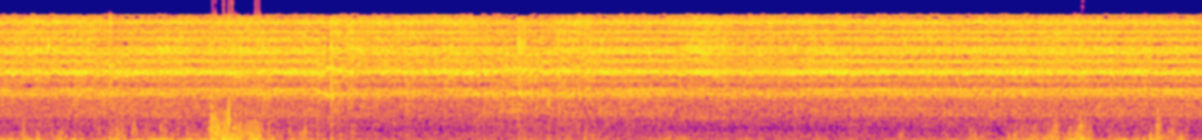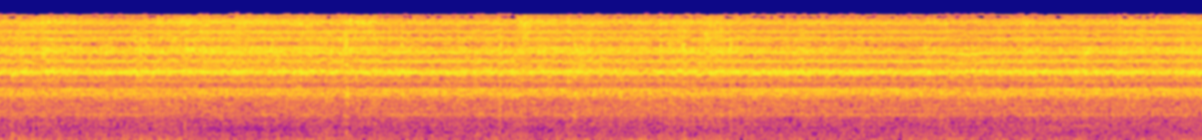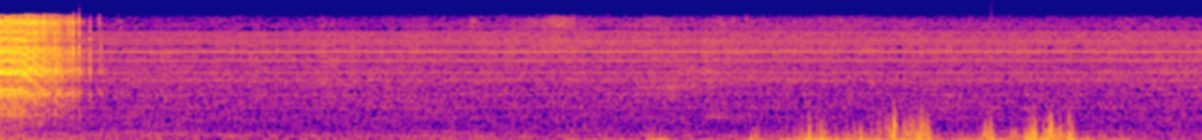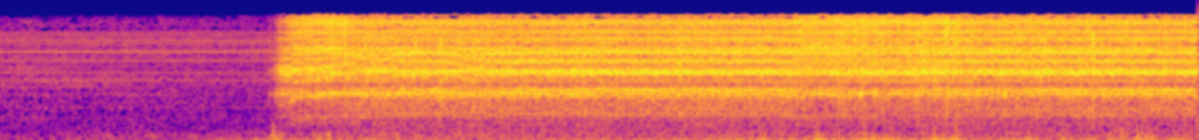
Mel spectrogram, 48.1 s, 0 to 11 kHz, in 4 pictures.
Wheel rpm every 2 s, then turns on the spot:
160, 160, 160, 160, 160, 160, 160, 160, 160, 160, 160, 160, 50, 0, 0, 0, 0, 0, 0, 60, 160, 160, 160, 160.
none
